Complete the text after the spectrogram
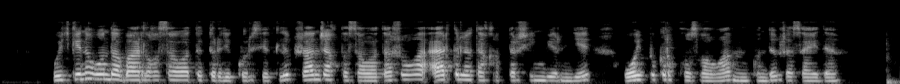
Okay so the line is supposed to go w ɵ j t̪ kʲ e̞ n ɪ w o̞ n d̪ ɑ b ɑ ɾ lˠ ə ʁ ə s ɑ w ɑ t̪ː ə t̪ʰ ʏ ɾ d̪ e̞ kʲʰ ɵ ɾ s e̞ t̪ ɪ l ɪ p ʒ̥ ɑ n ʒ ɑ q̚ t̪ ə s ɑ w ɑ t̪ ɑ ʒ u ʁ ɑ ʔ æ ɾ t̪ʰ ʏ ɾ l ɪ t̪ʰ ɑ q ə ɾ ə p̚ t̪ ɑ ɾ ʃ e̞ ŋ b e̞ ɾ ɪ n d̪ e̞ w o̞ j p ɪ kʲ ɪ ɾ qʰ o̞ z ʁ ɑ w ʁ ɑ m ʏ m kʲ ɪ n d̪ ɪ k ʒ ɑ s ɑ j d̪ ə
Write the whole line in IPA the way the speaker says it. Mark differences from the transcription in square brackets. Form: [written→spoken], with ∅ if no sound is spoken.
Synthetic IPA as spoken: w ɵ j t̪ kʲ e̞ n ɪ w o̞ n d̪ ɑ b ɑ ɾ lˠ ə ʁ ə s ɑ w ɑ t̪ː ə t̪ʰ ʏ ɾ d̪ e̞ kʲʰ ɵ ɾ s e̞ t̪ ɪ l ɪ p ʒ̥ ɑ n ʒ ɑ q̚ t̪ ə s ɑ w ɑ t̪ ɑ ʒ u ʁ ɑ ʔ æ ɾ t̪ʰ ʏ ɾ l ɪ t̪ʰ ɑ q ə ɾ ə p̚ t̪ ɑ ɾ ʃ e̞ ŋ b e̞ ɾ ɪ n d̪ e̞ w o̞ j p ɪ kʲ ɪ ɾ qʰ o̞ z ʁ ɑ w ʁ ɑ m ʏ m kʲ ɪ n d̪ ɪ k ʒ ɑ s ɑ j d̪ ə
